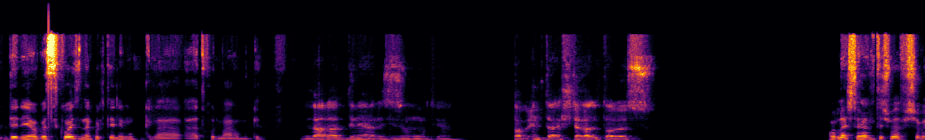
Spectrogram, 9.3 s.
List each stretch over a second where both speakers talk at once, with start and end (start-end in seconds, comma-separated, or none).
none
